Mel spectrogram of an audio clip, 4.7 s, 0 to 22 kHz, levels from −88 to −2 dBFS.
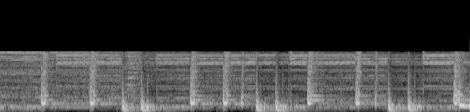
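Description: No technical faults can be heard anywhere in the audio.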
